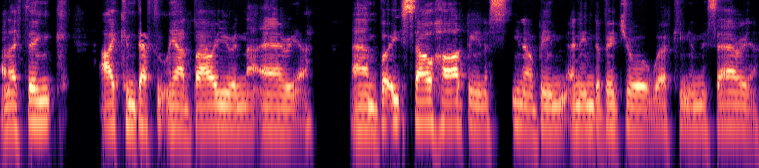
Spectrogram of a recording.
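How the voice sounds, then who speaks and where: A man with a Northern English accent talks at a fairly quick pace and a medium pitch, his intonation monotone and flat. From North of England. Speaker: filmmaker and virtual reality producer. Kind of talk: podcast interview answer.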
